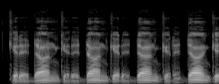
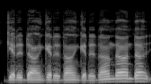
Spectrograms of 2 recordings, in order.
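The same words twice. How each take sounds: First: Monotonous and dull. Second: "get it done" chanted quickly in a lilting tune; too bright, colorful. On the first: Retold or imitated. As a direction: drone get it done, lifeless and robotic. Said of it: "more monotonous and more dull". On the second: Shown as a demonstration. Recalling racing thoughts in the wrong tune, bright. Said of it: "that tune sounded ... bright and colorful".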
